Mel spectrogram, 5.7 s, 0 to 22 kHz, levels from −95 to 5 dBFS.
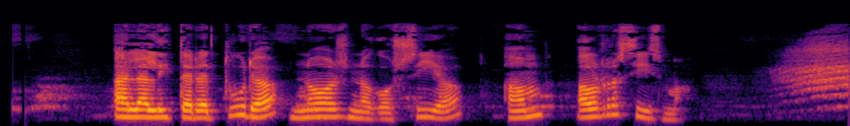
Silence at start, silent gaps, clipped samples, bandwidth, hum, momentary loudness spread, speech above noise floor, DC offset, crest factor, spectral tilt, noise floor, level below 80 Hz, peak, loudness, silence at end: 0.25 s; none; under 0.1%; 11.5 kHz; none; 15 LU; 45 dB; under 0.1%; 20 dB; -4.5 dB/octave; -65 dBFS; -76 dBFS; -2 dBFS; -21 LUFS; 0 s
